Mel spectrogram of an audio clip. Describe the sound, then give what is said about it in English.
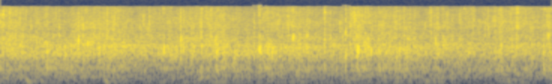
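A church audience in Jacksonville, Florida claps their hands for God in a dense, continuous burst of applause, many overlapping claps forming a bright, steady wash with a few sharper individual claps standing out. “Can you give God a hand clap? Give him a hand clap.”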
